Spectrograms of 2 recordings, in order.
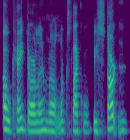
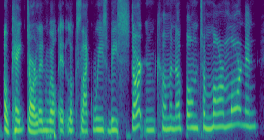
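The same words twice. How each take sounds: First: Said in the usual way. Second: East Tennessee home accent. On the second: Shown as a demonstration. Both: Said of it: "I get that home accent going".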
